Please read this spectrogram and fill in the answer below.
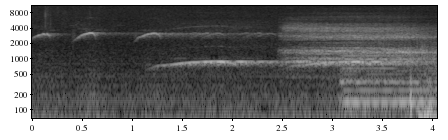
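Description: Soundtrack sound design: short rising whistles repeat about twice a second, then a long held tone rises slowly. A sustained chord swells in over them, and deep low notes join near the end as it grows louder.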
